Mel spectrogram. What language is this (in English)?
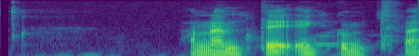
Icelandic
